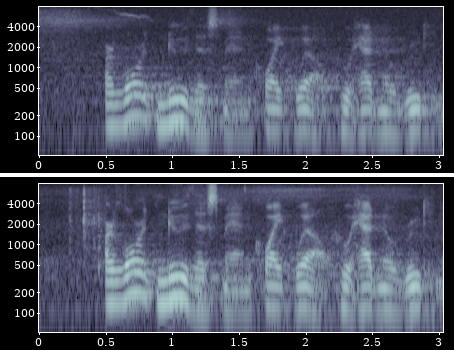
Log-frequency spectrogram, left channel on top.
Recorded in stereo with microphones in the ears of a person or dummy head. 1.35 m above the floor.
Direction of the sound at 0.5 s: 40° right (ahead or behind).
